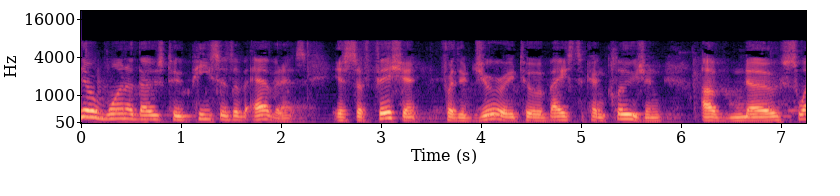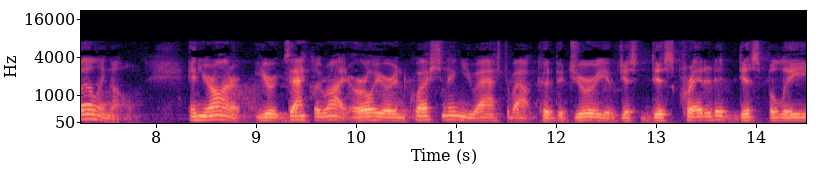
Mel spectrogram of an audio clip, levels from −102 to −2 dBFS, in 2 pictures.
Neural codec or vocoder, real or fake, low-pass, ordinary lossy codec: none; real; 7.2 kHz; AAC, 48 kbps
